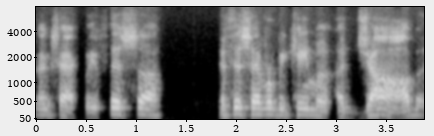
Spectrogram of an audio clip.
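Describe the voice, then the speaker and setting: A man's voice: mid-range voice, moderate pace. A man hosting a casual chat, talking in an easygoing, conversational way. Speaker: host. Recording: slightly dull audio.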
